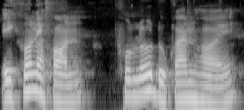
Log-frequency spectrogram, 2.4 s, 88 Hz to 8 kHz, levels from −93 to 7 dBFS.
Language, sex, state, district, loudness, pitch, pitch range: Assamese, male, Assam, Kamrup Metropolitan, -16 LUFS, 140 Hz, 130-155 Hz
